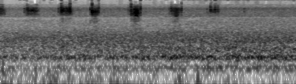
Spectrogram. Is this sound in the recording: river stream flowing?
no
